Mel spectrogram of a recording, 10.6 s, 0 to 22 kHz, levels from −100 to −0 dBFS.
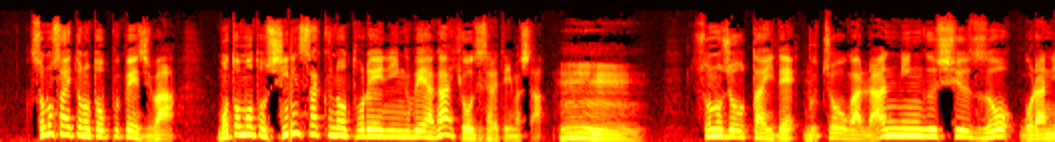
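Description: At 2.88 s the speech drops into a gap at a join of encoded pieces: a gap of about 31 ms from padding left untrimmed, showing as a flat waveform and a blank spectrogram column with smeared edges.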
